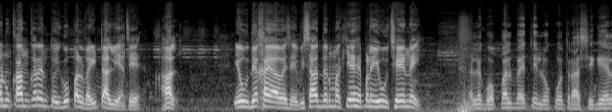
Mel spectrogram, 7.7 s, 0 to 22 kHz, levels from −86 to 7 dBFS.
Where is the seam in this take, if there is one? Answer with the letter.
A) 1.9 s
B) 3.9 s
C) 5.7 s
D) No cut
C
